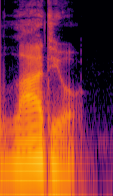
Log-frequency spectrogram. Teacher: because the Korean language doesn't have an R, we don't hear the sound. It's just la. It's L sound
